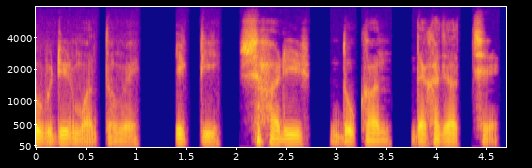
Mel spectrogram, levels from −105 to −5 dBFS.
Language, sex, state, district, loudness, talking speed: Bengali, male, West Bengal, Jalpaiguri, -18 LUFS, 90 wpm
